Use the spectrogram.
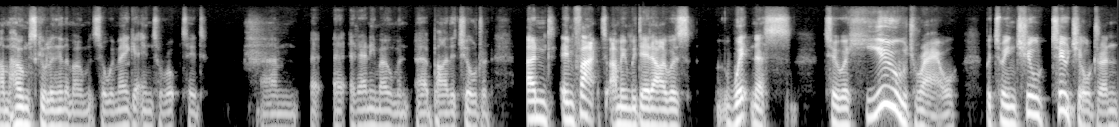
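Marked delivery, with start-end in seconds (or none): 0.0-6.1 solemn, low, hushed, grave tone. Retelling what people say, imitating a voice that drops as if breaking bad news. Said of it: "the voice kind of drops as though they're about to break bad news".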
